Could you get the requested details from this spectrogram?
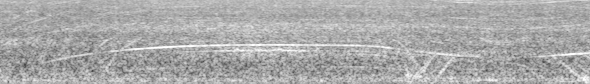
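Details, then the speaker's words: Dental drill with medium bur cutting through a metal crown for endodontic access: a steady high-pitched whine dipping and rising until white powder shows it is through the metal. "a little white powder come up there and i know i'm through the metal"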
